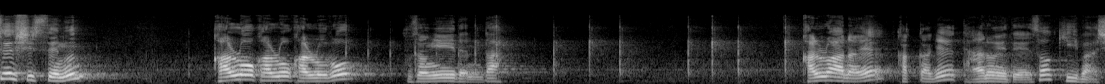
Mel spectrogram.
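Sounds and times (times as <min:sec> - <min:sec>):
chalk tapping on blackboard: 0:03.4 - 0:08.3.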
